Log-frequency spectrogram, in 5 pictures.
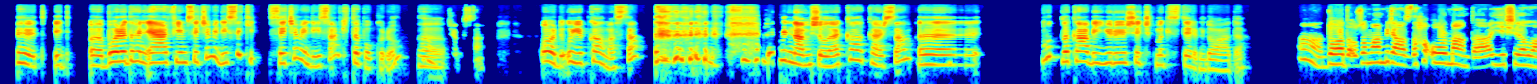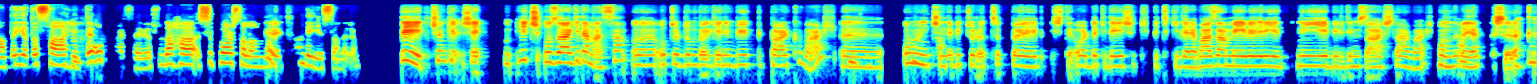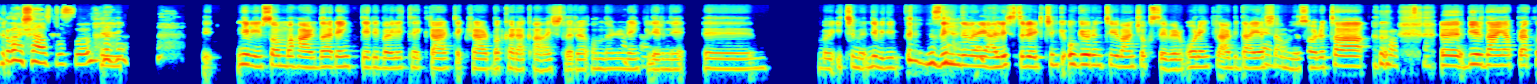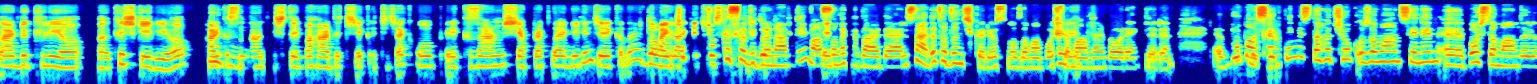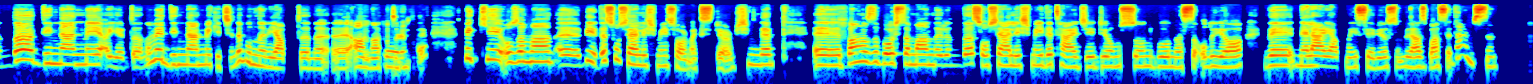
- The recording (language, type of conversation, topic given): Turkish, podcast, Boş zamanlarını değerlendirirken ne yapmayı en çok seversin?
- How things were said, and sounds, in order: chuckle; other noise; other background noise; "meyvelerini" said as "meyveleriyedni"; chuckle; chuckle; chuckle; chuckle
